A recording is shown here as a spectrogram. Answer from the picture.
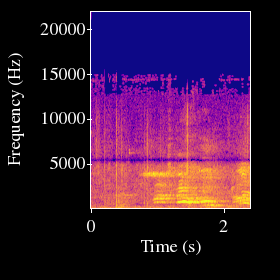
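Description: Dull thuds of wrestlers going down onto the mat, followed from about a second in by people shouting.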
